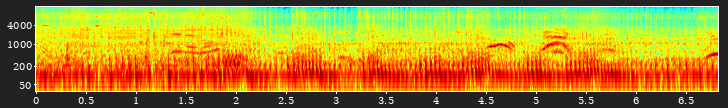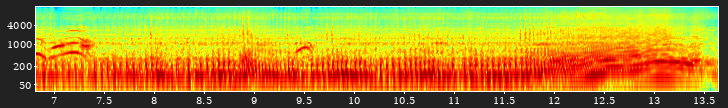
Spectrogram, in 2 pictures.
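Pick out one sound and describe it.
Loose rocks clatter under motorcycle tyres.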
